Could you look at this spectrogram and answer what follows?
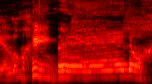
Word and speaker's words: Elohim: E o H ele traz uma força de criação que, quando possível, pronunciem. Então, em se tratando de Elohim, tem um H aí no meio que traz justamente isso, a criação, a força da criação.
